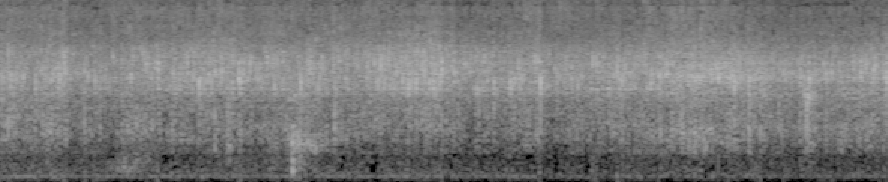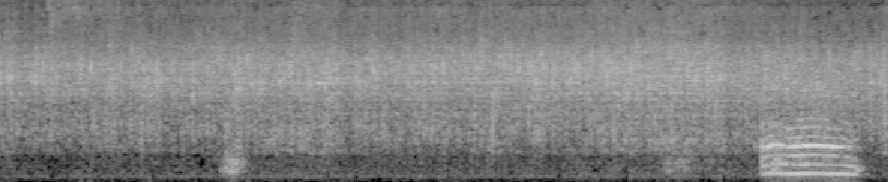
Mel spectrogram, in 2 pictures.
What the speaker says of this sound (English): to fry my shrimp in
